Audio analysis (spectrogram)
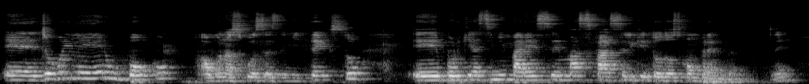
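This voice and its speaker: A woman's voice: medium pitch, animated, measured pace, dark tone. A Brazilian woman, Portuguese her first language, giving an academic lecture with a Brazilian Portuguese accent, careful and searching for words in a second language. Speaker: guest lecturer. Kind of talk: academic lecture, partly read aloud. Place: university lecture hall. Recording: echoey hall from far off.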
